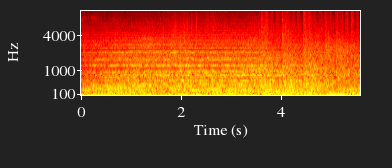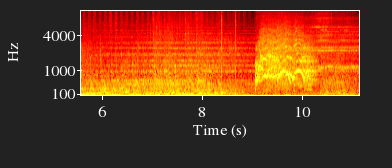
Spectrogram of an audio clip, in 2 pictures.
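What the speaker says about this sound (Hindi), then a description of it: "लड़की की तरह चीखता क्यों है?" A man in the CID crime drama lets out a loud, wavering scream near the end, after a stretch of dense, noisy background sound.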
